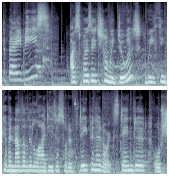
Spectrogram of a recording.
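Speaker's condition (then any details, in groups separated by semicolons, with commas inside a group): No condition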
